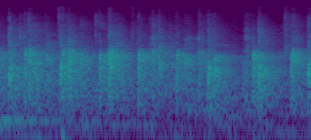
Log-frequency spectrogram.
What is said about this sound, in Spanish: Dale palmas a Jesucristo nuestro Señor.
